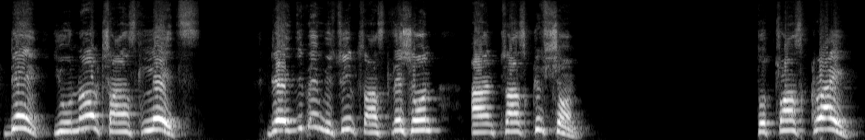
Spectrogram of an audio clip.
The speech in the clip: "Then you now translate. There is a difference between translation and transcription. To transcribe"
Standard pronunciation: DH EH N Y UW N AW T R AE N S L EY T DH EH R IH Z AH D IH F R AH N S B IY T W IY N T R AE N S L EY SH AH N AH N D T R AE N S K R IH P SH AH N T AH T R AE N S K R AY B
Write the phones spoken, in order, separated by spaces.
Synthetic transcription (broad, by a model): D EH N Y UW N AW T R AE N S L EY T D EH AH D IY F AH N B IY T W IY N T R AE N S L EY SH AH N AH N T R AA N S K R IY P SH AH N T AH T R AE N S K R AY B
